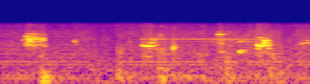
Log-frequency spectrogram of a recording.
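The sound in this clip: Faint telephone keypad tones from pressing one, a few short electronic beeps spaced irregularly over a quiet, thin phone line.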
